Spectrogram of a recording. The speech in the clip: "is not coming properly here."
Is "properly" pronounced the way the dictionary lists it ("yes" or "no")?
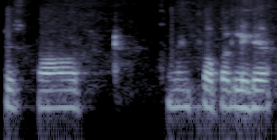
yes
